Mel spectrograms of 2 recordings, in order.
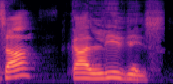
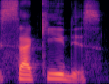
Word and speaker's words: Tsakalidis: Say it properly. Jake Tsakalidis. Jake Sakidis. No, say Tsa Kalidis. Kalidis. Yeah. Tsa Jake Tsakalidis.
